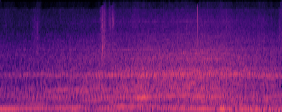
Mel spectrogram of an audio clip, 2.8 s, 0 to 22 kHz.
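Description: A modified 1985 Porsche 930 Turbo with a 3.4-liter engine accelerating on throttle, its steady engine note climbing in pitch as revs rise, heard alone without speech.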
